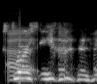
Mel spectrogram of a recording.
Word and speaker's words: Swarovski: And I know from experience that there's a huge difference between the Swarovski, I'm probably not pronouncing that very well, but Swarovski.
